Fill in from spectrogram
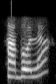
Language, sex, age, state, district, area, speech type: Marathi, female, 18-30, Maharashtra, Nashik, urban, conversation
